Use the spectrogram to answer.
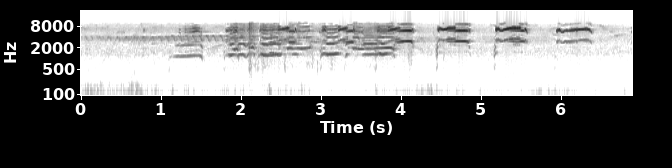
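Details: Noisy juvenile bald eagle greeting a parent that brings in a fish, June 22, 2021: a rapid, excited series of chittering, squeaky piping notes, building then breaking into short separated bursts.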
